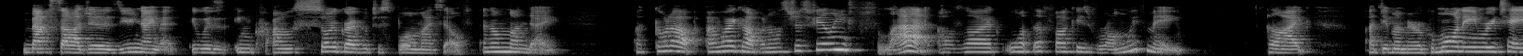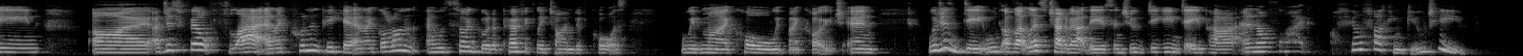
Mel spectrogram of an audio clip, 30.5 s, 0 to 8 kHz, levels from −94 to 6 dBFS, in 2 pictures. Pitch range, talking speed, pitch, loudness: 195-245 Hz, 195 wpm, 215 Hz, -32 LUFS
